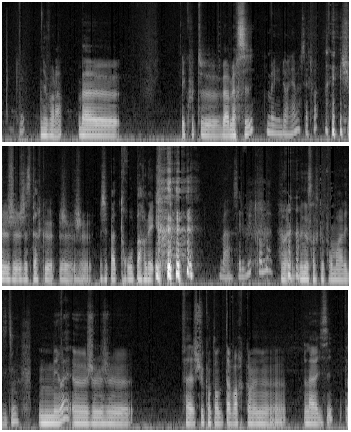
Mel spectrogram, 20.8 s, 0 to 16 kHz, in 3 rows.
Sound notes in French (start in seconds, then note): 6.4 Rires; 10.0 Rires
